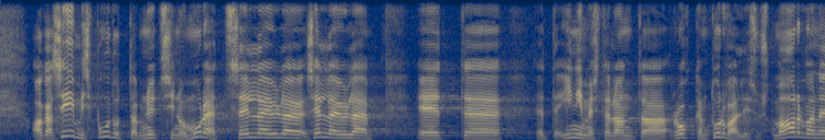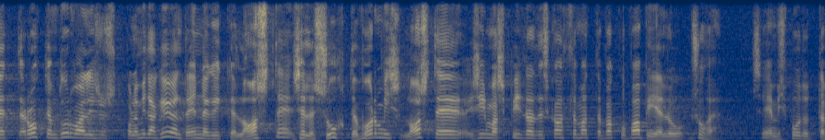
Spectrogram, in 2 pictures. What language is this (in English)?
Estonian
